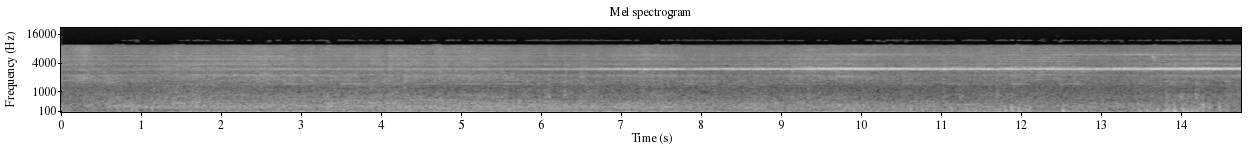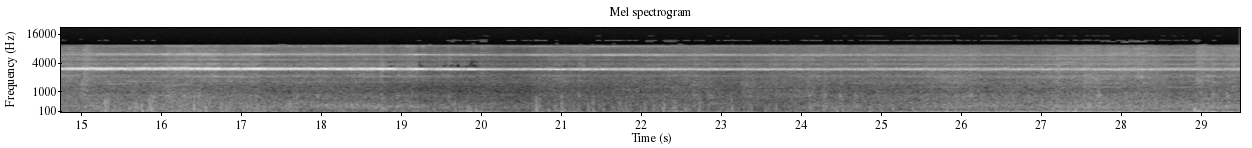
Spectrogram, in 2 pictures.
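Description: Container wagons of a freight train rolling past, with a steady low rumble of wheels on rail. About seven seconds in, a steady high-pitched wheel squeal sets in and carries on over the rumble.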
